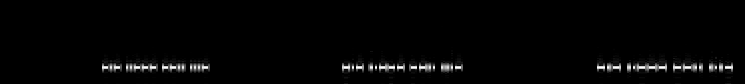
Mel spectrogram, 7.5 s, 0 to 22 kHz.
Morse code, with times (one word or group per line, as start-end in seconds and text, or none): 1.0-2.1 K2ZV
3.4-4.6 K2ZV
6.0-7.3 K2ZV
